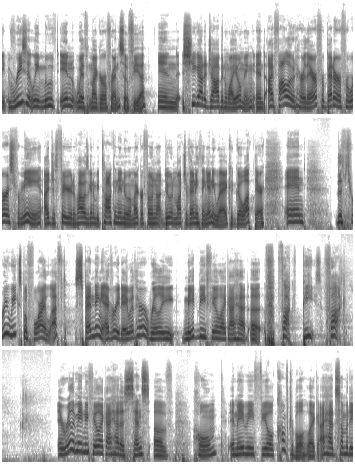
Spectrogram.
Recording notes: broadcasts live from a church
